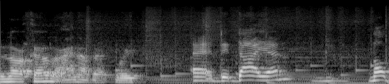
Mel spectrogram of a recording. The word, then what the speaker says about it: Dayton: Wright, che per le altre cose sono giusto del North Carolina, per cui Di Diane, no Dayton, ma hanno detto non si pronuncia Dayton, è Diane.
